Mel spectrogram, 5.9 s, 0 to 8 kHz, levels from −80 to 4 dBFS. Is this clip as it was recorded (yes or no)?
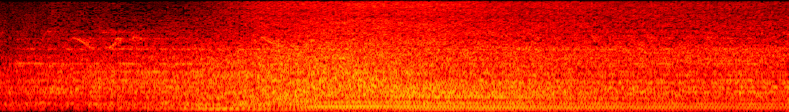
yes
